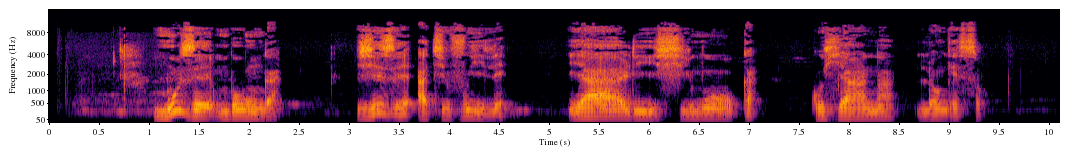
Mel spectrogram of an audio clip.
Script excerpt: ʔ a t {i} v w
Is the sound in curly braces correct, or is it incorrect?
correct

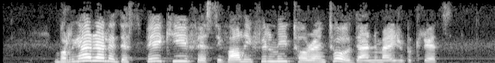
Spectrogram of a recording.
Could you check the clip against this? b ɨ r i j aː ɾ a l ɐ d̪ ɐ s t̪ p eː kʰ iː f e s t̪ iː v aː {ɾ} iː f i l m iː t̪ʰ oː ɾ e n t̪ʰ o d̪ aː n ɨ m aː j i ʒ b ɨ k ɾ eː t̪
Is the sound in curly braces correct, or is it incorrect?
incorrect: l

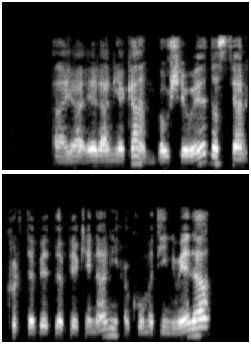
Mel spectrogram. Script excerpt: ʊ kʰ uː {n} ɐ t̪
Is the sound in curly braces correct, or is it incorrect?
incorrect: m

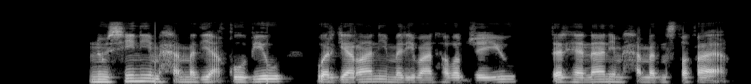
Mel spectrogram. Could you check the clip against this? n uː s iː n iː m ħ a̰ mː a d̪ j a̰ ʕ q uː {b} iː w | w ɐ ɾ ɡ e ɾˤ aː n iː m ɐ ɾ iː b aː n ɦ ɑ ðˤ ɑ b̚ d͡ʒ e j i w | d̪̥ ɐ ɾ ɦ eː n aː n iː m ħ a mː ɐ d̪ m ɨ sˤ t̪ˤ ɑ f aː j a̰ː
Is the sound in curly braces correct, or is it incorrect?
correct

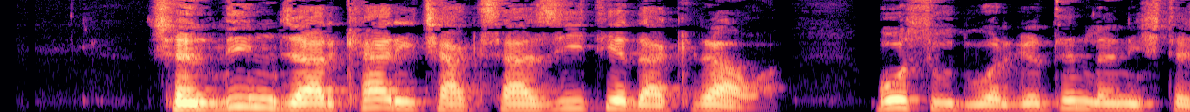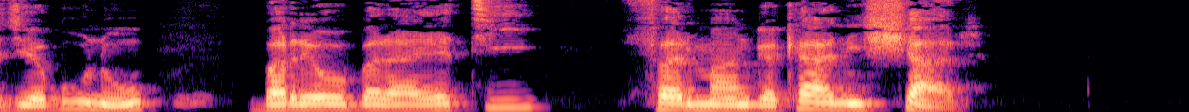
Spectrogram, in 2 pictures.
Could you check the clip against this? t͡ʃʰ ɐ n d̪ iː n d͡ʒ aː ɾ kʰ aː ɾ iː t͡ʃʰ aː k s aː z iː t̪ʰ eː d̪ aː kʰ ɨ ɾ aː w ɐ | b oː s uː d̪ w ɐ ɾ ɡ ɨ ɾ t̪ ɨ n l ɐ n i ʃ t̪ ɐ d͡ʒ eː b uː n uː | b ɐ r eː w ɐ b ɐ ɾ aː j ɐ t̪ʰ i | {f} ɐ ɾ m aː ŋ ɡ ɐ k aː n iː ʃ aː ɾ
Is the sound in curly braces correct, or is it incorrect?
correct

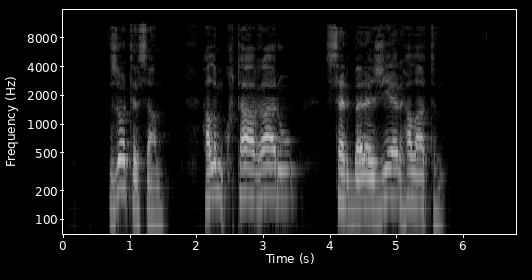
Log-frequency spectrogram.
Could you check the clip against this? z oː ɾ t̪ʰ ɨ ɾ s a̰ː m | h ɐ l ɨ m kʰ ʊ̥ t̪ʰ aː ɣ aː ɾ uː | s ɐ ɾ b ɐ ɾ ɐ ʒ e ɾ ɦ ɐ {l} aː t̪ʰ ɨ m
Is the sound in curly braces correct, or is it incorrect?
correct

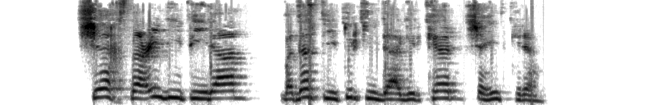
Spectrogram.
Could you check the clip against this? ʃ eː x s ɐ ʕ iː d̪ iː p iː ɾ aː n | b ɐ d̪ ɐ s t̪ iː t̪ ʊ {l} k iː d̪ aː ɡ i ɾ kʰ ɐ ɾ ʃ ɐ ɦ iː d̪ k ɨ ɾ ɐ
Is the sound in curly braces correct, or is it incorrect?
incorrect: ɾ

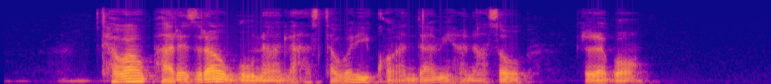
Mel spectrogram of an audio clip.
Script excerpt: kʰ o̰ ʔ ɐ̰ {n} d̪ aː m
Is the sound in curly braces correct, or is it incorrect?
correct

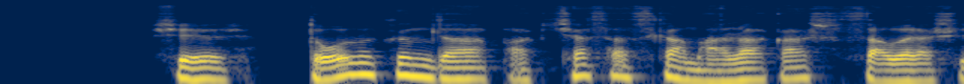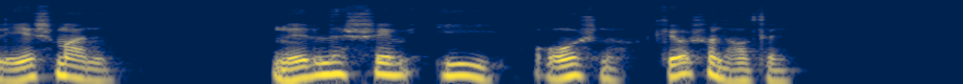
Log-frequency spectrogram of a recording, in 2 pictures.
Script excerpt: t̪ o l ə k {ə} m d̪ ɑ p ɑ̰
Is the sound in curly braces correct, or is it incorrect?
correct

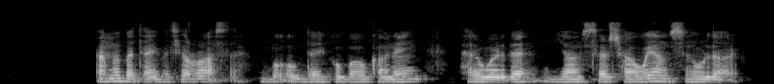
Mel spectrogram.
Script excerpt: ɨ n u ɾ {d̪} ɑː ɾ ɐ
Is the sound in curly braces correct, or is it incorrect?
correct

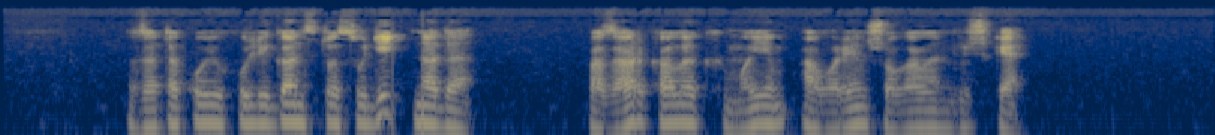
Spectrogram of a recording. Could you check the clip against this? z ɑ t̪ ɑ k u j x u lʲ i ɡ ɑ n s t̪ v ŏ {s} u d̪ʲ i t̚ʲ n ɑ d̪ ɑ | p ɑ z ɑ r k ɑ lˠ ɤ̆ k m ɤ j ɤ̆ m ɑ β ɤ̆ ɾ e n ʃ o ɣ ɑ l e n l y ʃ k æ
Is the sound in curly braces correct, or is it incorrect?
correct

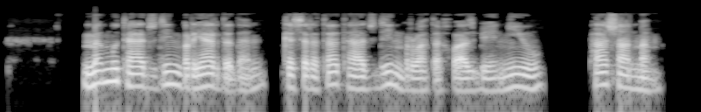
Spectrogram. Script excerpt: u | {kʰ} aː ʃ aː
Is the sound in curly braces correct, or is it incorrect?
incorrect: pʰ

